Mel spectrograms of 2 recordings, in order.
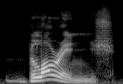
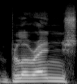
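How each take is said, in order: First: The name is said to rhyme with orange. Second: The name is said not rhyming with orange. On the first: The speaker calls it wrong. "unless you're pronouncing it Blorange" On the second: The speaker calls it right. "that looks like Blorenge to me"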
